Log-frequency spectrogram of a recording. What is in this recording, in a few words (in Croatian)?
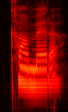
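"kamera", Hrvatski; mreznik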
